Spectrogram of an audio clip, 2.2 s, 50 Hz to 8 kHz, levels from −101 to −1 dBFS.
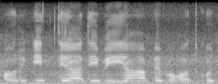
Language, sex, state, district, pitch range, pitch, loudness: Hindi, male, Chhattisgarh, Raipur, 130-140 Hz, 140 Hz, -15 LUFS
